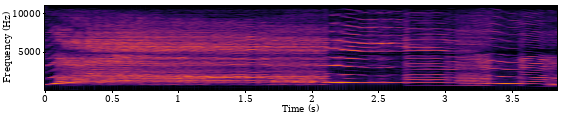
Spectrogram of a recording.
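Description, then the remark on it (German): A piercing, shrill scream rings out loudly and sustained for several seconds, wavering in pitch with harsh tonal overtones, alone without any talking. “Du hörst einen spitzen, schrillen Schrei.”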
